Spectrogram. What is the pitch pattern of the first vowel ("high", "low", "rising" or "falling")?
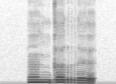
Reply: high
